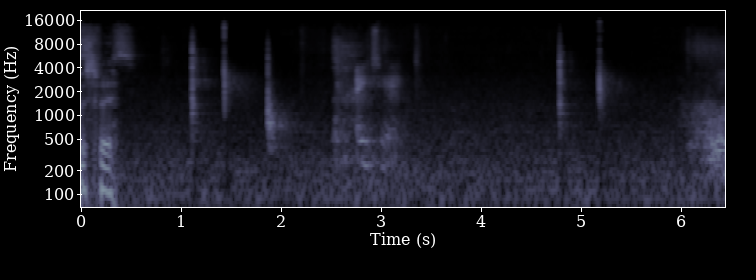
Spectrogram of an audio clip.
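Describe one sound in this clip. Snooker balls click against each other.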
